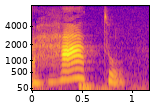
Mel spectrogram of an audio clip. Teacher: R então se eu falar a palavra rato no início né ele vai ter esse som que sai lá da garganta som do H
